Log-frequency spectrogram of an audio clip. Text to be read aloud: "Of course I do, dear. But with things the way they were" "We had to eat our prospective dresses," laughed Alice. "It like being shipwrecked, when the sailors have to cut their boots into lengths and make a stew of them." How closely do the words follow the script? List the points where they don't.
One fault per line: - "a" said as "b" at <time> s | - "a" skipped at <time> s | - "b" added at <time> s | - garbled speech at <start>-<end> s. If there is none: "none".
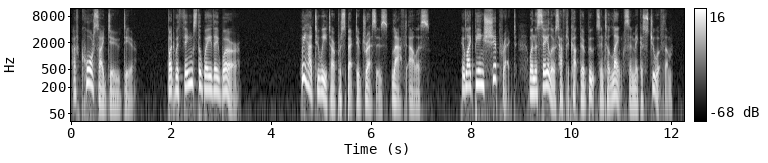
none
